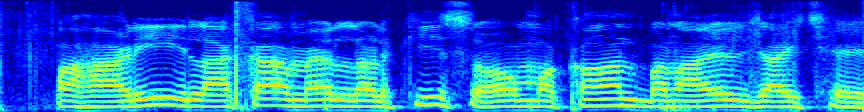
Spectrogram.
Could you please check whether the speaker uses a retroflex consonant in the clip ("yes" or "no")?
yes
